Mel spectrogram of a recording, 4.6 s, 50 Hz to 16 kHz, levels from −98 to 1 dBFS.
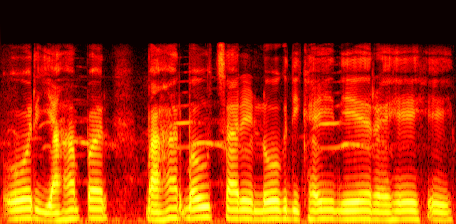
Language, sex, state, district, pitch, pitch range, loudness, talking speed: Hindi, male, Uttar Pradesh, Lalitpur, 140 Hz, 130-145 Hz, -18 LUFS, 145 wpm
